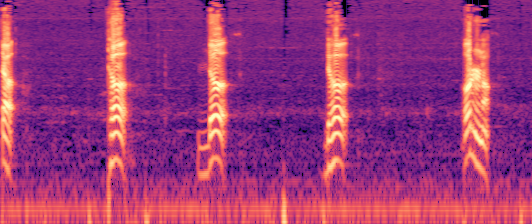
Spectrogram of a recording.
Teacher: आपकी जीभ में थोड़ा सा रोल होगी, या हम कह सकते हैं उसमें बैंड आएगा, या थोड़ी सी उसको घुमाना पड़ेगा आपको। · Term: मूर्धन्य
